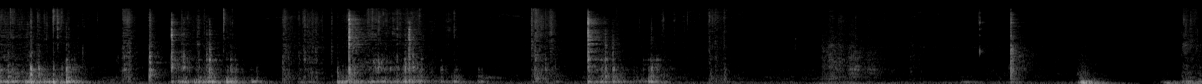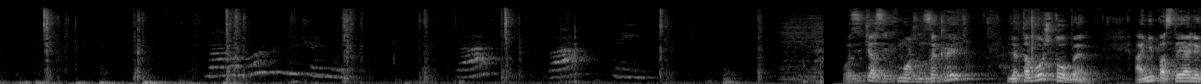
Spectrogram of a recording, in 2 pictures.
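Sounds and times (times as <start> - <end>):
metal spoon scraping frying pan: 0.0 - 4.7.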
